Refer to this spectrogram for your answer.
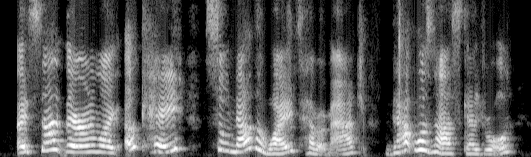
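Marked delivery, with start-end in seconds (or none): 1.4-5.1 put-on alarmed, panicking voice. Retelling own reaction to an unscheduled match, imitating own panicked reaction. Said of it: "I'm panicking".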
